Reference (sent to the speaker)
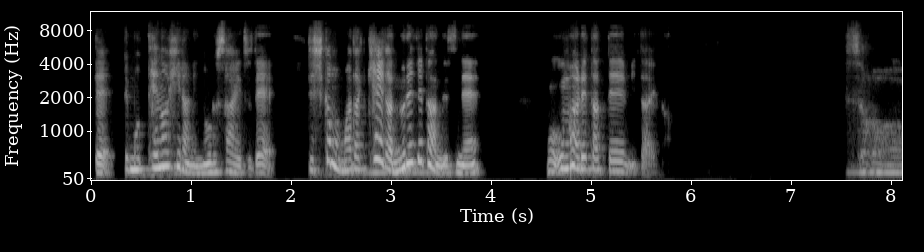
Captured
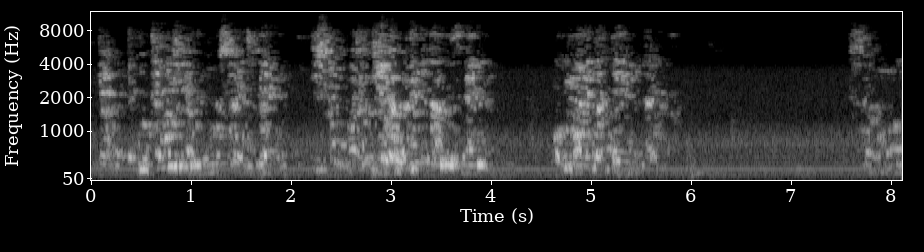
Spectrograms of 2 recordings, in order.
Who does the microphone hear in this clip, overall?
echo only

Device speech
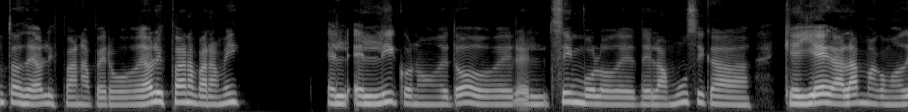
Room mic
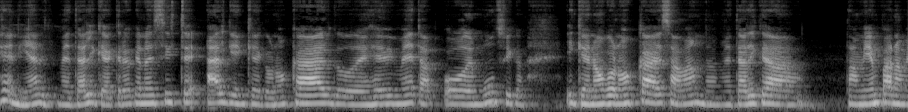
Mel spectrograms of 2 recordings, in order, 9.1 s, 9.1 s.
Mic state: user only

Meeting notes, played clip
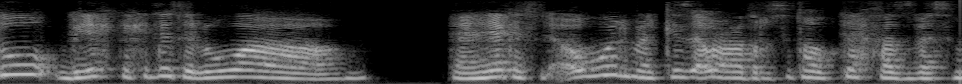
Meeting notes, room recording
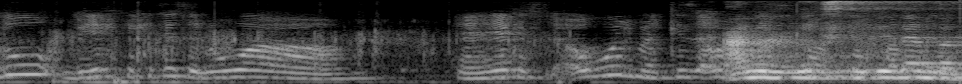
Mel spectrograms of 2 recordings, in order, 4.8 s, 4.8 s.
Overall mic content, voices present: both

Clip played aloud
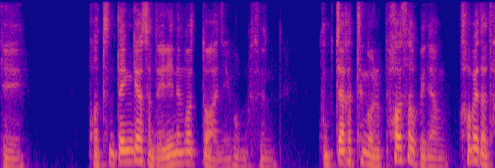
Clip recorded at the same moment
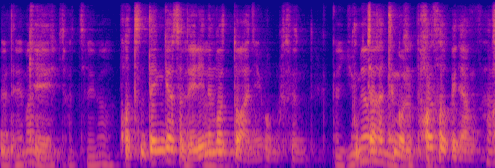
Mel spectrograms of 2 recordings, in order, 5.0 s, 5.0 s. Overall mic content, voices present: both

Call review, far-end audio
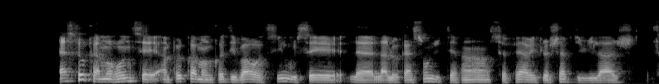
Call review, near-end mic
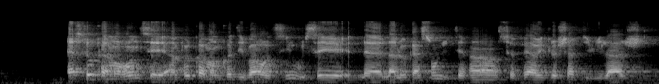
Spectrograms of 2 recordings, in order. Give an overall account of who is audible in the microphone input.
echo only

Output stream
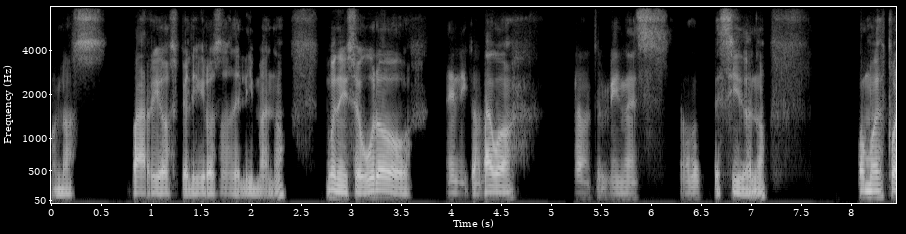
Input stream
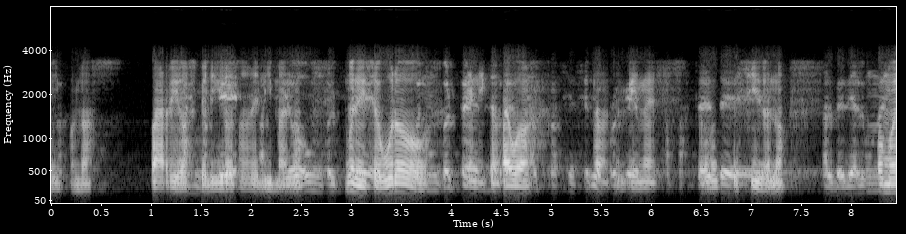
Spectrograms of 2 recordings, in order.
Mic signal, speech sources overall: both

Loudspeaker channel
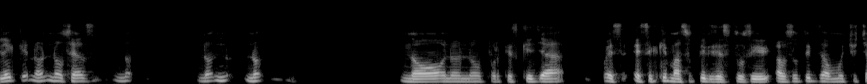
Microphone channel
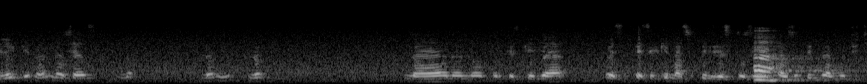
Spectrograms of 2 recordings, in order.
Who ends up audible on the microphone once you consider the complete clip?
both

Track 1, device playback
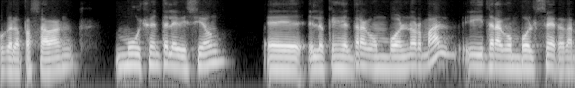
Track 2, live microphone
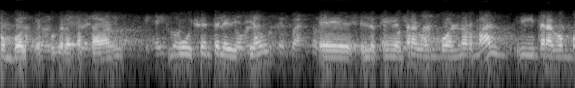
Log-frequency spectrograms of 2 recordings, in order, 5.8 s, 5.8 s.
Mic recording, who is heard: both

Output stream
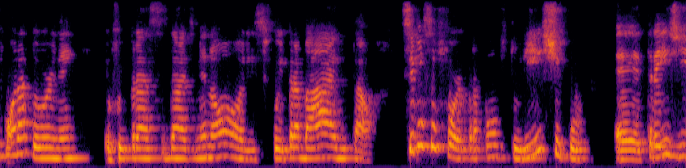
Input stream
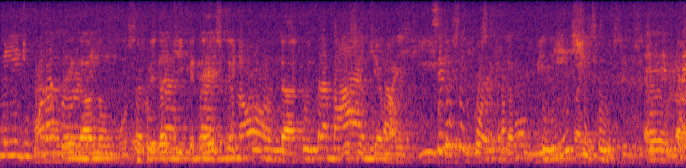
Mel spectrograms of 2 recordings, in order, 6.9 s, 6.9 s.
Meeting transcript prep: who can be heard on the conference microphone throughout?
both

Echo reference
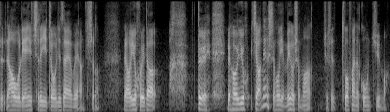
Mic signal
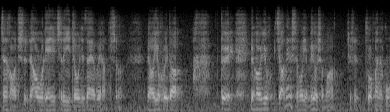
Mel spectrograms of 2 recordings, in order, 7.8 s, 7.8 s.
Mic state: echo only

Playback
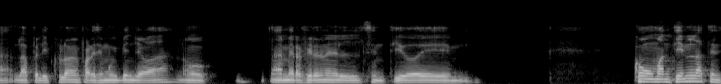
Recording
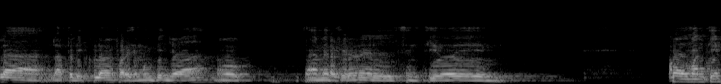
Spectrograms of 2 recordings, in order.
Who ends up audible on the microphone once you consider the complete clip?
echo only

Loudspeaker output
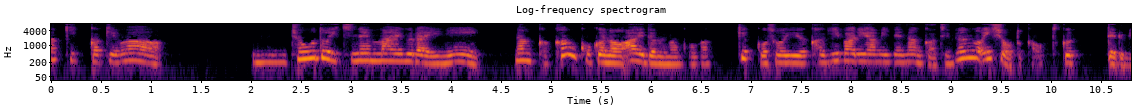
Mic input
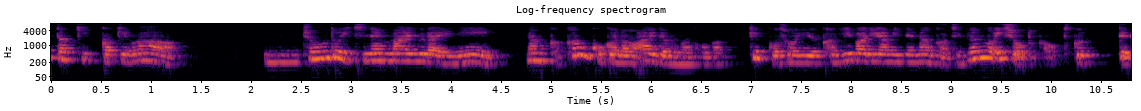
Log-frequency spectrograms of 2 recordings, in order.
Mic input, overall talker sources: echo only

